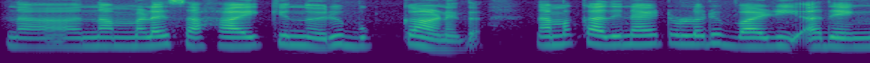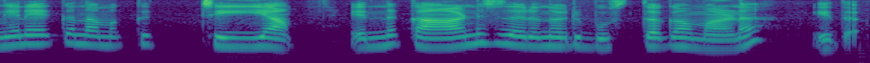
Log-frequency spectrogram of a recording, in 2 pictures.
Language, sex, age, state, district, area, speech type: Malayalam, female, 18-30, Kerala, Thiruvananthapuram, urban, spontaneous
